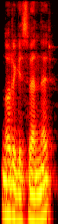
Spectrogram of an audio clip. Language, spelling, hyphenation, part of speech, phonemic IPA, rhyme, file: Norwegian Bokmål, norgesvenner, nor‧ges‧venn‧er, noun, /ˈnɔrɡɛsvɛnːər/, -ər, Nb-norgesvenner.ogg
- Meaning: indefinite plural of norgesvenn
